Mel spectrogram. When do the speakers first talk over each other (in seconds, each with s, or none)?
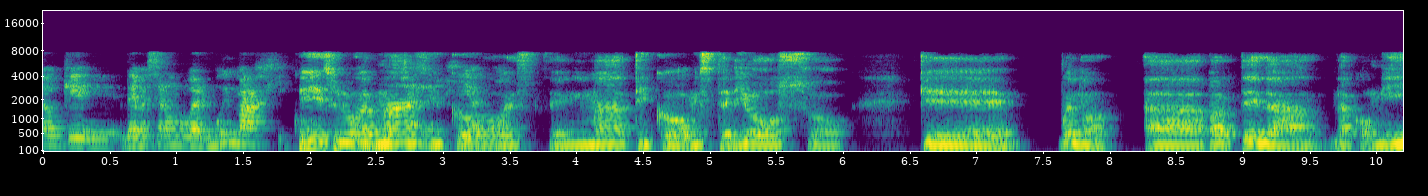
1.9 s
